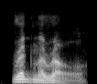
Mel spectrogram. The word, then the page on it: rigmarole: British English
